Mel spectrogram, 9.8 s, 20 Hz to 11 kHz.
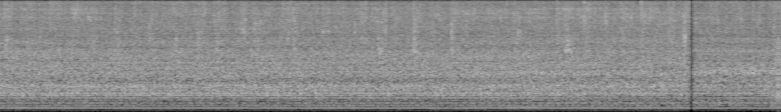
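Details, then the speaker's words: Late-90s Whirlpool Accudry 40-pint dehumidifier (reciprocating compressor, Emerson fan motor), about 10 minutes running: steady, even hum, constant low drone and fan rush, no rattles or cycling; evaporator cold, condensing, not frosted; healthy. "It's been running for about maybe 10 minutes now. Coil is getting some condensation on it. It has not frosted up at all."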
